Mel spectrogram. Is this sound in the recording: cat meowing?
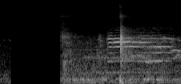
yes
